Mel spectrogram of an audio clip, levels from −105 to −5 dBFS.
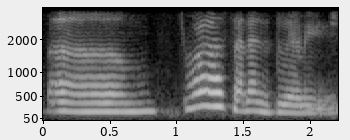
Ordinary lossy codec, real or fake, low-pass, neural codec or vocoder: none; fake; 3.6 kHz; codec, 24 kHz, 0.9 kbps, WavTokenizer, medium music audio release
